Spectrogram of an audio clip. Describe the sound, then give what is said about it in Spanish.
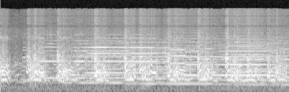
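Hound dogs bark and yelp during a raccoon hunt, many rapid, evenly spaced bursts continuing throughout over a steady sustained tone. “Sujeten bien esos perros.”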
